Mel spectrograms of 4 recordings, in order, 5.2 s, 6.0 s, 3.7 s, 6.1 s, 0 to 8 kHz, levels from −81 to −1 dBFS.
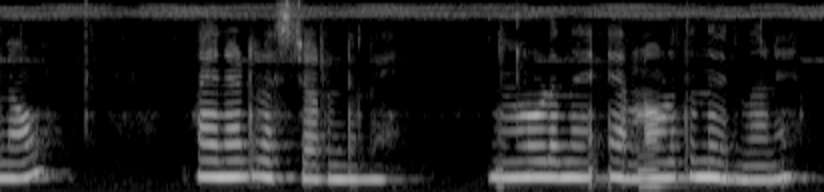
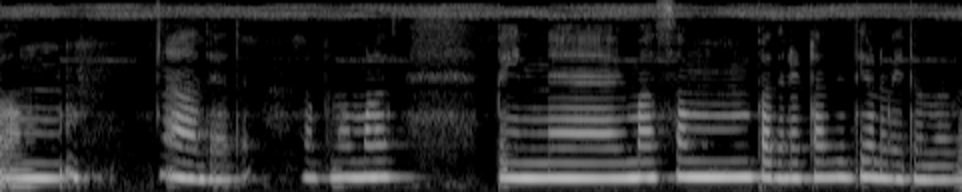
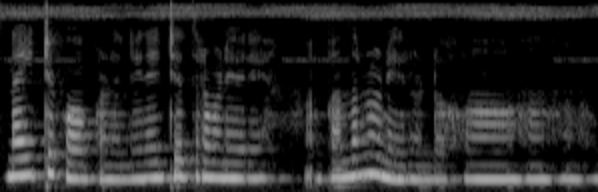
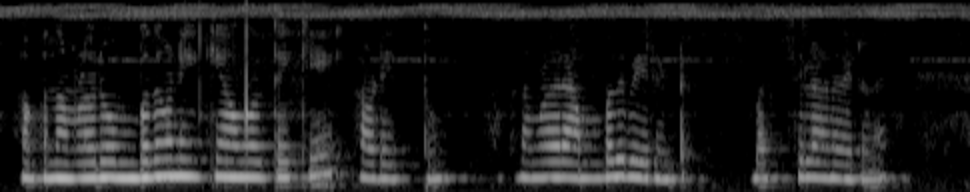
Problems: low volume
